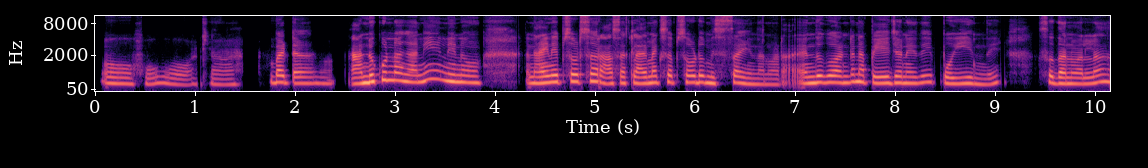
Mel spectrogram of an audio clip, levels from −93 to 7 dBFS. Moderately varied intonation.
Yes: average, 3.3 semitones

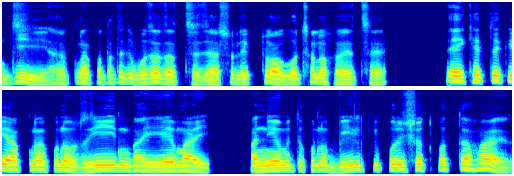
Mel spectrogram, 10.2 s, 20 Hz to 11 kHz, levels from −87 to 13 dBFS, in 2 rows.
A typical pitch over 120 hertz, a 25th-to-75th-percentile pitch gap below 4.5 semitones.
Yes: low, 135 Hz; average, 3.0 semitones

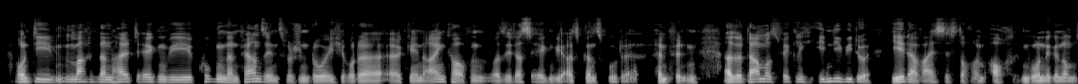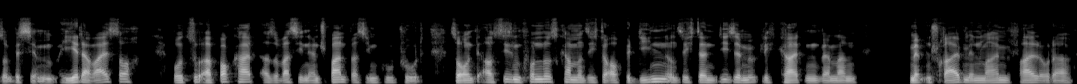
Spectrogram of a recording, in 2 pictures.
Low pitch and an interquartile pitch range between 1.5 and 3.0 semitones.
No: low, 100 Hz; average, 3.4 semitones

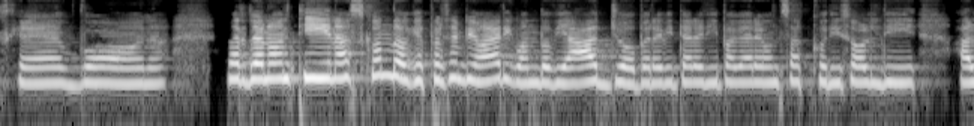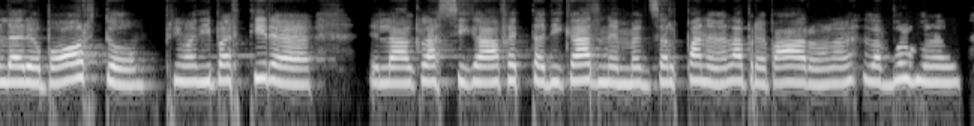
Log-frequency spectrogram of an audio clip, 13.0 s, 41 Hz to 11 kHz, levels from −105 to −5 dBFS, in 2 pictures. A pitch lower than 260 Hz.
No: very high, 290 Hz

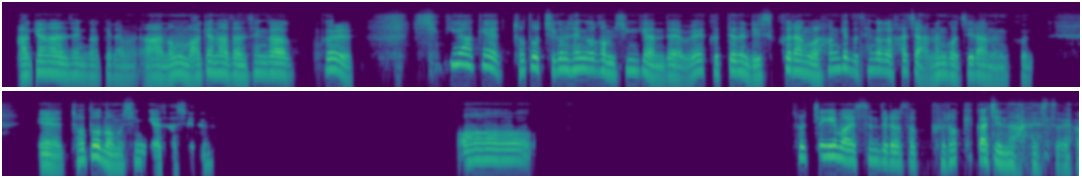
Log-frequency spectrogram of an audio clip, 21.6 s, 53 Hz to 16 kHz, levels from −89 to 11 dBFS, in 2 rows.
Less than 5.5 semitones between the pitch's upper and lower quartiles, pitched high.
No: average, 5.1 semitones; medium, 145 Hz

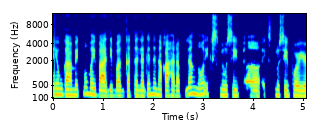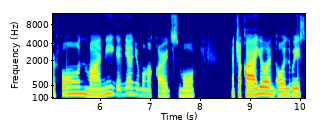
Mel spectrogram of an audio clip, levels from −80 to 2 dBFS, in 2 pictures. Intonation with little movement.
No: average, 3.3 semitones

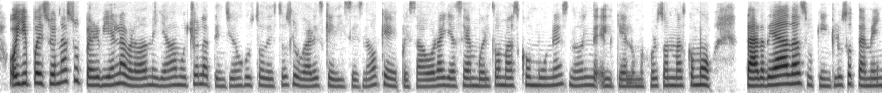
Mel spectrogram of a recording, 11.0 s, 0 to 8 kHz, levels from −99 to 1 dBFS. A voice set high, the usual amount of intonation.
No: very high, 250 Hz; narrow, 2.2 semitones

